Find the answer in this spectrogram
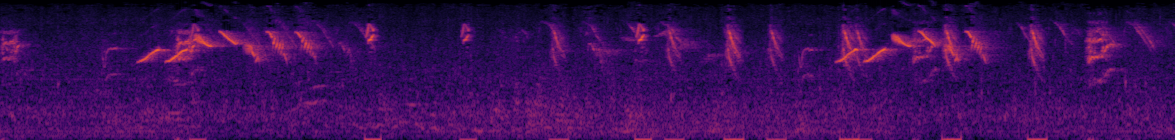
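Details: A 'tui tui zel zel' tutor song for teaching young double-collared seedeaters: rapid, bright downslurred whistles in quick runs, then a long series of sharp, spaced chips, then another fast whistled burst. Steady low hiss underneath.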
